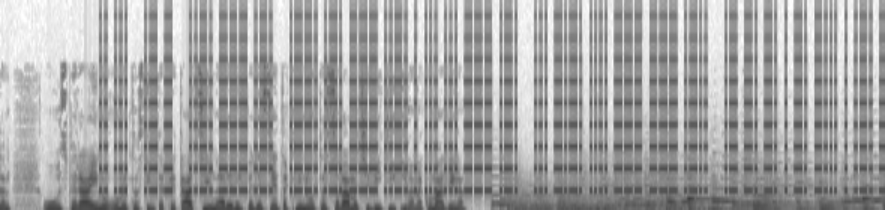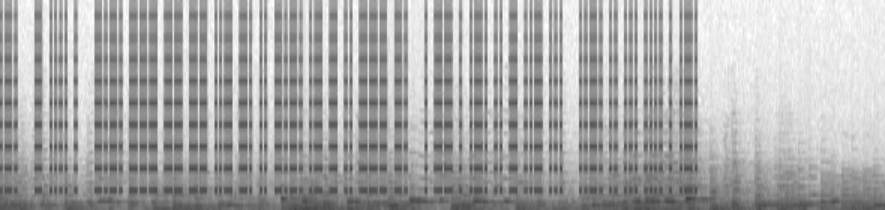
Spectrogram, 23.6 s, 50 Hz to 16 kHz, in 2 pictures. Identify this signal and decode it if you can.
Morse code, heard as electronic beeps, machine-sent, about 36 wpm, 1650 Hz. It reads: IS AT FOR PROFESSOR SCHOOL ANNENBERG THE COMMUNICATION EMERITUS FISHER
